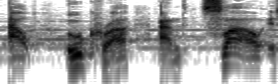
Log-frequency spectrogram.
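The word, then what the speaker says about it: Alp-luachra: Next we have Sully1017 who says Derg Du is pronounced Darug Dua, Alp Luatra is pronounced Alp Ukra, and Slough is pronounced Slua.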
